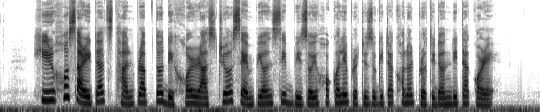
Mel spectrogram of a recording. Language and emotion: Assamese, neutral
